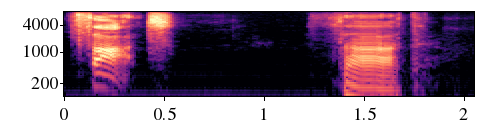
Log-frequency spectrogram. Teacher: Instead of thought, it's thaw with an ah sound.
